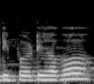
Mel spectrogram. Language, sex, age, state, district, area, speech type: Odia, female, 30-45, Odisha, Puri, urban, spontaneous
